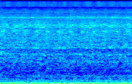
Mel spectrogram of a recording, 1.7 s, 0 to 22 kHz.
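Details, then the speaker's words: 2002 Volvo XC70 2.4 turbo, after replacing cam sensor aperture ring and housing to fix long cranking: started very easily, smooth even low rumble at idle with no misses, knocks or squeals. "But it started very easily, so that's good news."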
